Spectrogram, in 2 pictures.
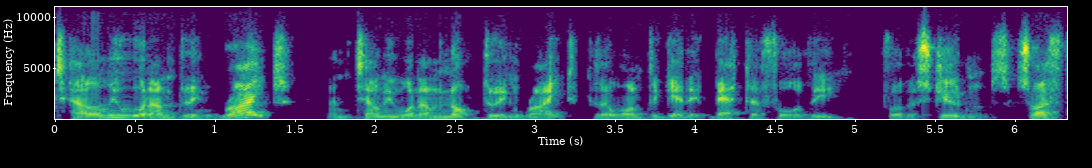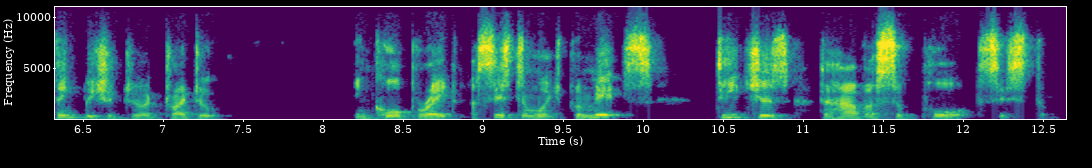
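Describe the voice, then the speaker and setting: A man with a British accent speaks at a moderate pace in a fairly high, somewhat breathy voice. His pitch swings very widely. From United Kingdom. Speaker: private teacher. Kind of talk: interview answer.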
